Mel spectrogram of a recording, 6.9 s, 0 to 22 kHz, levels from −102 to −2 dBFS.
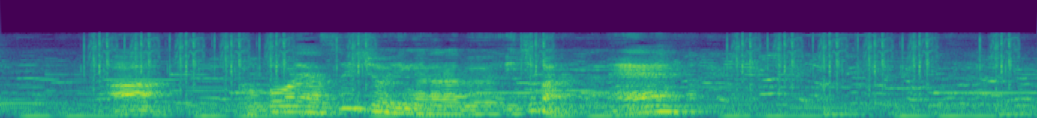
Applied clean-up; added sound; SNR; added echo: none; Camera; 15 dB; reverberation time 0.6 s.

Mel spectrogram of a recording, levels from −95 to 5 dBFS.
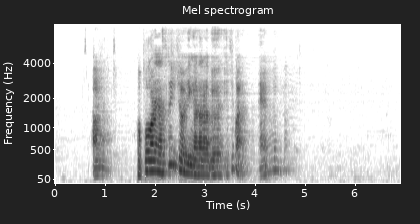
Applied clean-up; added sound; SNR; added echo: neural mask model DeepFilterNet 3.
